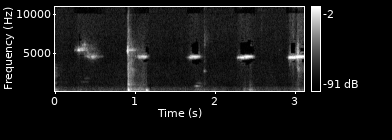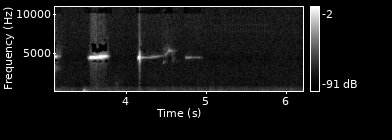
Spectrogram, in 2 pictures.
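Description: A small bird chirping: a string of short, high chirps about every half second, growing louder and then trailing off into a fainter chirp, with a soft knock about a second in.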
